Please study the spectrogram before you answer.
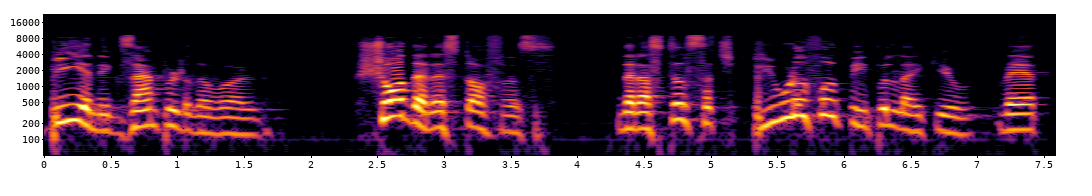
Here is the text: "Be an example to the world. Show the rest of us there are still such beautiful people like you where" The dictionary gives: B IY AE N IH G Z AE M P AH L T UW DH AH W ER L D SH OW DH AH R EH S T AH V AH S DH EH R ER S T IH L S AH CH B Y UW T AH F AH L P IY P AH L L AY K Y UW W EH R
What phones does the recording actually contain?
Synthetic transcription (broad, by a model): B IY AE N IH G Z AE M P AH L T UW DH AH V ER L D SH OW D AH R EH S T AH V AH S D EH R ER S T IH L S AH CH B Y UW T AH F AH L P IY P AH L L AY K Y UW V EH R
